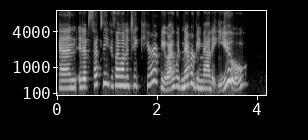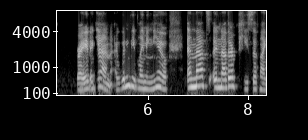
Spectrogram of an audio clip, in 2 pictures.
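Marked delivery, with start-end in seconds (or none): 0.0-3.8 a hint of mommy voice, higher; parent reassuring child. Mother telling her child she wants to take care, lightly acted reassurance. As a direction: gently reassure your kid, lightly acted. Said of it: "when you talk to your kids".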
